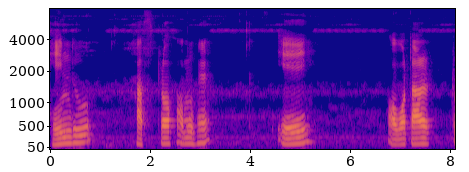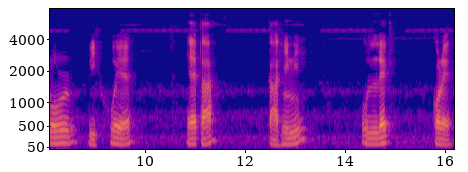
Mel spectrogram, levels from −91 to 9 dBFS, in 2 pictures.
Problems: none marked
